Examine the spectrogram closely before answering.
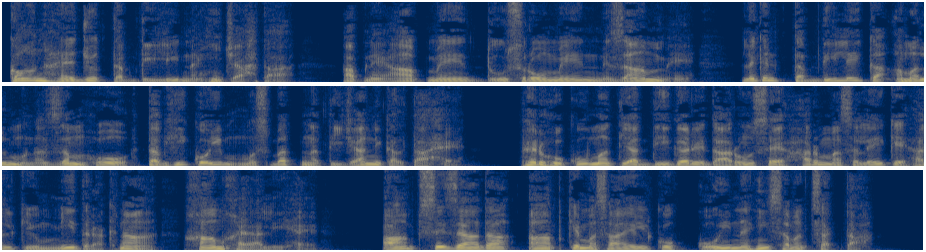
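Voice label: UR M narration, Urdu, male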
